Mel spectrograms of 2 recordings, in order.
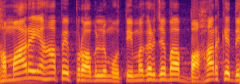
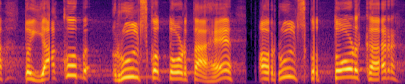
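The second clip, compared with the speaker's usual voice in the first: normal talking voice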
